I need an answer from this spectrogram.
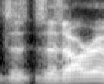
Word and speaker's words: Zozzaro: Is it Zazaro? Is that the proper pronunciation? You nailed it. 100% nailed it.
